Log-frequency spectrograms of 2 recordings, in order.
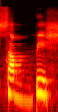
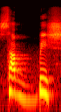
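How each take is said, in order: Both takes have the same delivery.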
